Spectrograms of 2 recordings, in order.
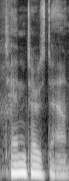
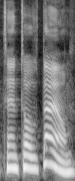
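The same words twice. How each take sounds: First: Put-on British echo of the slang; British accent. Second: High, drawn-out slangy catchphrase; mock slang talk. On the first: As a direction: say the slang in restrained mock British. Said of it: "but in a British voice". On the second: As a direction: stretch the catchphrase out, pitched up.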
